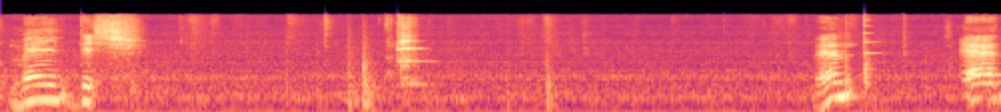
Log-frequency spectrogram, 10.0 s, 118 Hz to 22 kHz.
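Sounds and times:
steady low hum: 0.0s - 10.0s
tableware clinking: 3.9s - 4.4s, 8.6s - 8.9s.

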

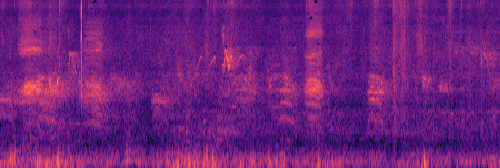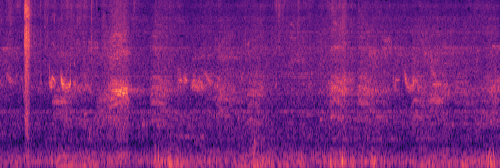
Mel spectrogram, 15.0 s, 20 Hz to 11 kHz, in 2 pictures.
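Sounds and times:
crows cawing: 0.0s - 2.7s, 4.1s - 6.0s, 8.3s - 11.6s, 12.4s - 15.0s.

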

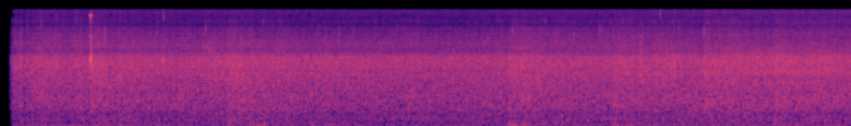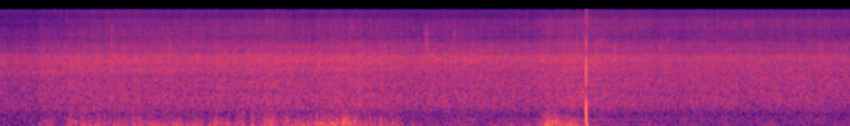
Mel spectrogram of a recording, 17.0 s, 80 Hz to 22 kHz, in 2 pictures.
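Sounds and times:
river flowing over stones: 0.1s - 17.0s.

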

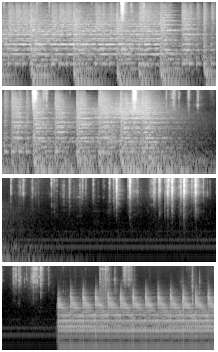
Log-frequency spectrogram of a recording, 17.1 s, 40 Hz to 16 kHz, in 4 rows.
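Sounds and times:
guitar music: 0.0s - 7.6s, 14.0s - 17.0s
background music: 0.0s - 9.0s, 14.0s - 17.0s
toy handcuffs clicking and ratcheting: 6.8s - 13.9s.

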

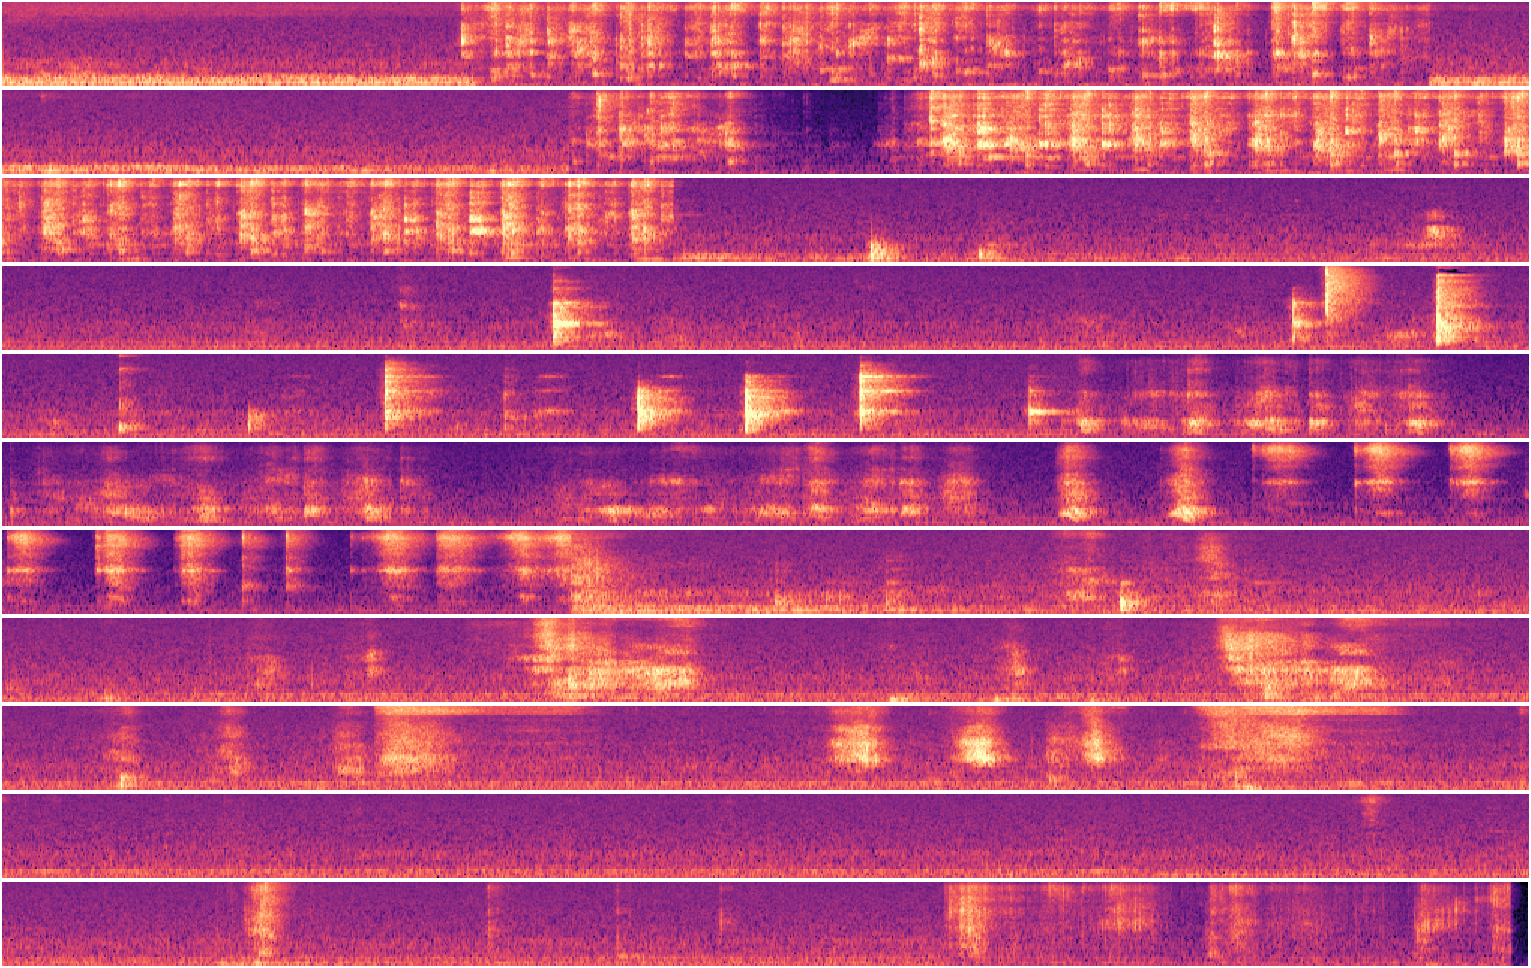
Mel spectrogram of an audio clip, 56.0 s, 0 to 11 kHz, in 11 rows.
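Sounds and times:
spatula mixing dough in bowl: 1.6s - 4.8s, 7.0s - 12.4s, 23.8s - 29.6s, 36.4s - 38.0s, 38.6s - 40.4s
spoon scraping ceramic bowl: 1.6s - 4.8s, 7.0s - 12.4s.

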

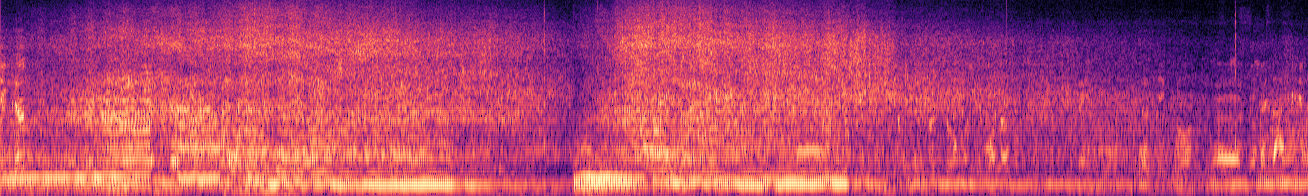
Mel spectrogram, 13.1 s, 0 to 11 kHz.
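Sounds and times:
rally car engine running hard: 0.0s - 13.0s.

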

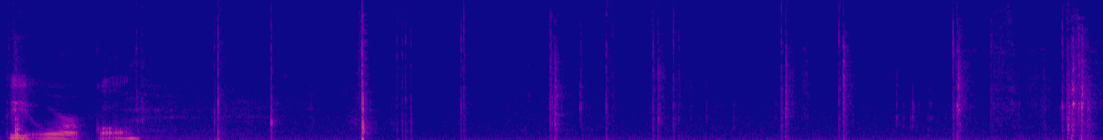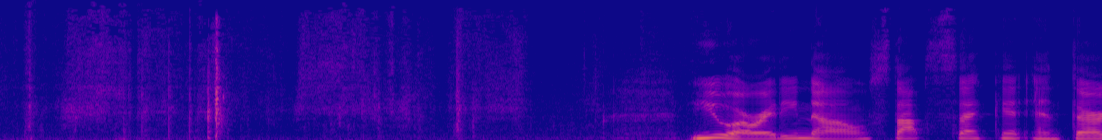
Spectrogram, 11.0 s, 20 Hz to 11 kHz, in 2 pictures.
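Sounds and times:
cards clicking and snapping: 1.0s - 6.8s
cards sliding and rustling: 1.0s - 8.2s.

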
